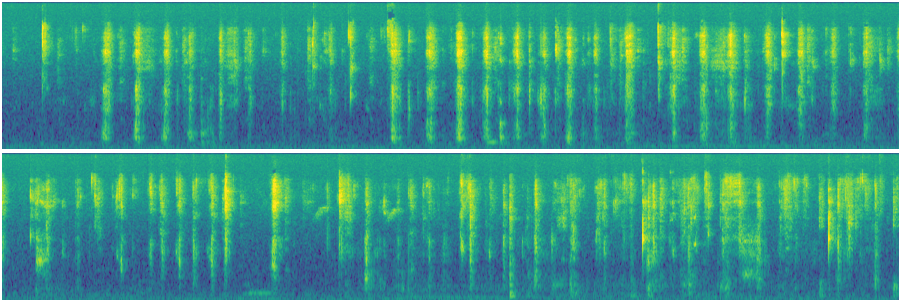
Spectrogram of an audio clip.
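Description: Quiet, close-up eating sounds of a person eating rice and fried okra by hand: a steady run of short chewing smacks and mouth clicks.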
